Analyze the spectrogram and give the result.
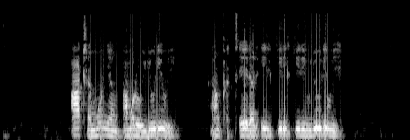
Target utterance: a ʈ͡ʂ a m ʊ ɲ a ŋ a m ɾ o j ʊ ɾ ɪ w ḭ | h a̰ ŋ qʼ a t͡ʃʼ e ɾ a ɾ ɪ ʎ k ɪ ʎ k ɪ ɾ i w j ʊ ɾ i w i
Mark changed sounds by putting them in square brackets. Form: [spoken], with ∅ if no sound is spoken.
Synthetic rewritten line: a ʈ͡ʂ a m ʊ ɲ a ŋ a m ɾ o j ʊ ɾ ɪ w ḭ | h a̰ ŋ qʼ a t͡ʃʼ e ɾ a ɾ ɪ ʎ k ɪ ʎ k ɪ ɾ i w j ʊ ɾ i w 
